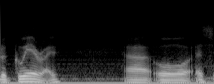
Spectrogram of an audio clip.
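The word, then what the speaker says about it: güiro: Well, I've brought down for Pauline what's called a guiro, or as it's pronounced, guiro, and it's this funny sort of shaped instrument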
